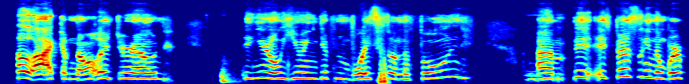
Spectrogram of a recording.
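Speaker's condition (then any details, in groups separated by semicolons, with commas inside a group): Cerebral palsy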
